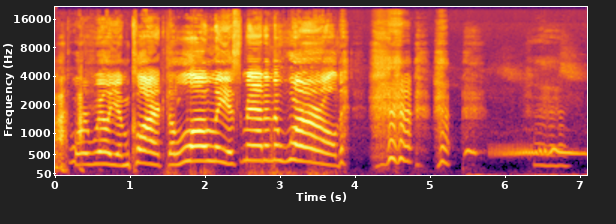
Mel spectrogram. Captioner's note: laughs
